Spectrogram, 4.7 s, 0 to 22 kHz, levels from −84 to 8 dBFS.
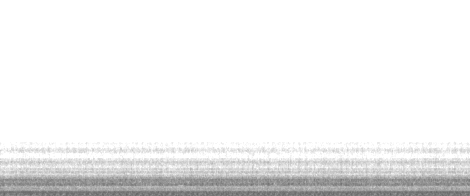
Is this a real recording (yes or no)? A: yes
